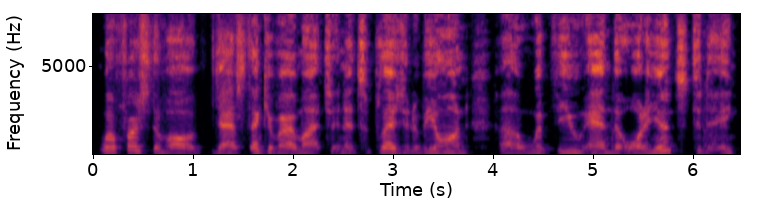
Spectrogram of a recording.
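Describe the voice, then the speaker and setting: A man in his sixties answering interview questions at a measured pace, with frequent pauses and fillers. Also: a little high, gravelly, fairly bright tone, breathy edge. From Albany, Georgia. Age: 60s. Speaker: mayoral candidate guest.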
